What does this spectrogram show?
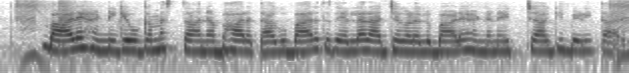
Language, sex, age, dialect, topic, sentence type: Kannada, female, 18-24, Mysore Kannada, agriculture, statement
